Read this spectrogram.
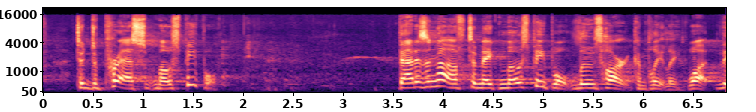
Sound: laugh

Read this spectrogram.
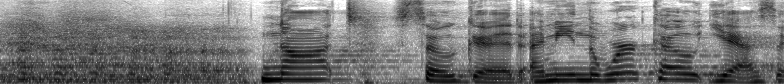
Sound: laughter

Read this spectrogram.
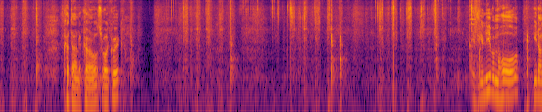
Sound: chopping noises

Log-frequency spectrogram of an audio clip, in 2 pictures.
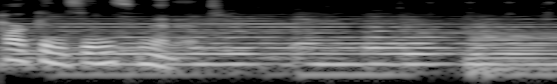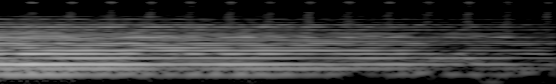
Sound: clock ticking

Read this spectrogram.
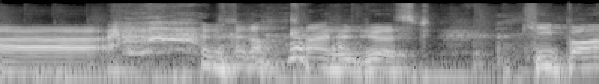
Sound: laughing

